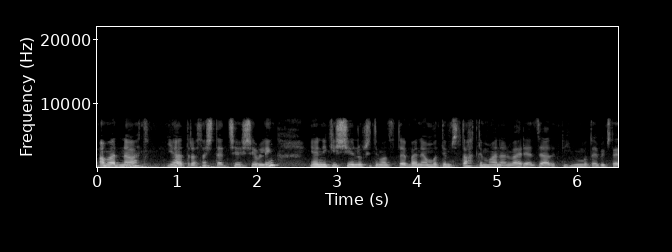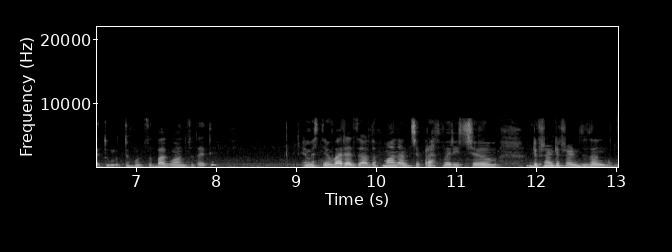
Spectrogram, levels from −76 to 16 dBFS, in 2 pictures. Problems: background sounds at intervals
